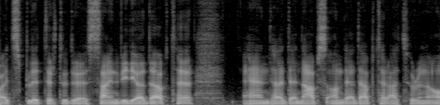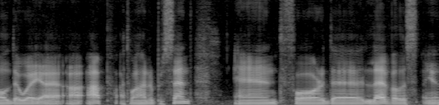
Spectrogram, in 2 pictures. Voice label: Rode NTG2; signvideo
